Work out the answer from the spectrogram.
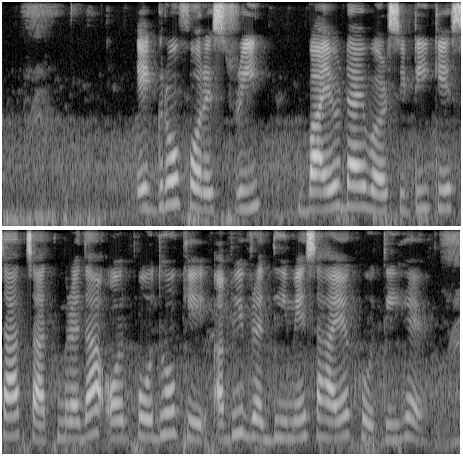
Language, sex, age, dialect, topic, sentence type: Hindi, female, 25-30, Hindustani Malvi Khadi Boli, agriculture, statement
